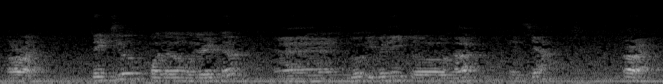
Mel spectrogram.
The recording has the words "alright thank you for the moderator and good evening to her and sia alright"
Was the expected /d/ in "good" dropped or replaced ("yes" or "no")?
yes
